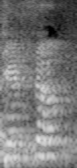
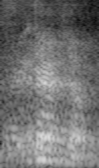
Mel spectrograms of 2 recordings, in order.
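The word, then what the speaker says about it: Zaitsev: NCERT लिखता है जेटसम and pronunciation as सेटसम, खुद लिखता है वो।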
